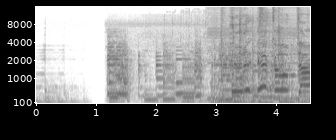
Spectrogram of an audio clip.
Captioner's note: rock music; phones vibrating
